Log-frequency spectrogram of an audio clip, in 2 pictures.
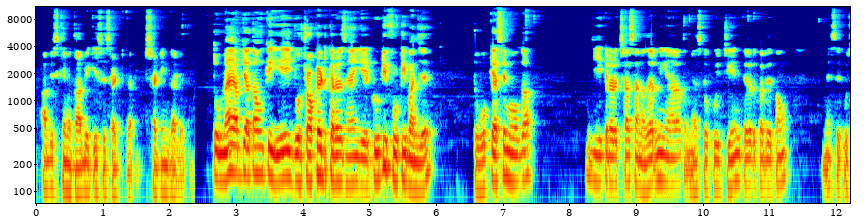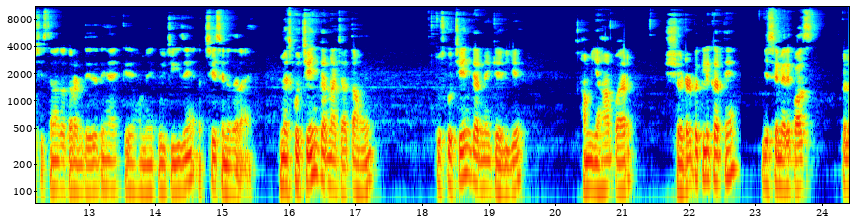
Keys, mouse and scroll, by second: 0.5-1.2 scroll down 3, 1.2-2.3 scroll up 4, 2.3-3.3 scroll up 1, 3.3-5.3 scroll up 1, 6.7-7.3 scroll down 4, 7.3 click, 9.9 click, 10.8 drag, 15.6 click, 18.4 click, 19.8-20.2 scroll down 3, 20.2-21.0 scroll up 3, 21.0-24.4 middle drag.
